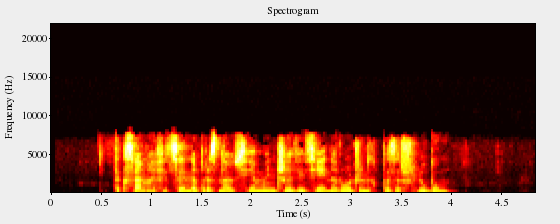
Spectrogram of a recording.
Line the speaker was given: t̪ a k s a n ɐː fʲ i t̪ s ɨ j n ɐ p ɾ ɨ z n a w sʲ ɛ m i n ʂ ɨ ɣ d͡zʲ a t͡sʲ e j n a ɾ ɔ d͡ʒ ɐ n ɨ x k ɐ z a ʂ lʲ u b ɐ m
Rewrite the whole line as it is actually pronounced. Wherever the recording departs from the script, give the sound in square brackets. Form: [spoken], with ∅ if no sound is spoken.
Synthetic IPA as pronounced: t̪ a k s a [m] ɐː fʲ i t̪ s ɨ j n ɐ p ɾ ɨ z n a w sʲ ɛ m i n ʂ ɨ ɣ d͡zʲ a t͡sʲ e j n a ɾ ɔ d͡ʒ ɐ n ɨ x [p] ɐ z a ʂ lʲ u b ɐ m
